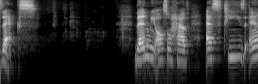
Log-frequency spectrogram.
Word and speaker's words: sechs: Now specifically at the beginning of words, 's's in German will make 'z' sounds, such as the number sechs (6) (zecks).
